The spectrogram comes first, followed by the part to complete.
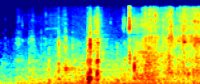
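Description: Cardboard packaging and bagged plastic power-adapter parts being handled: rustling and scraping that grows louder, with a couple of light clicks about a second in.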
